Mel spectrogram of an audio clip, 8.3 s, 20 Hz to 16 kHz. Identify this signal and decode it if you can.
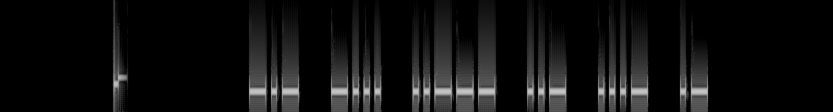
Morse code, heard as a keyed tone, about 22 wpm, spaced as for 16 wpm, 700 Hz. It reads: KB2UVA
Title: USA Call Signs - 2x Character Spacing - 22wpm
